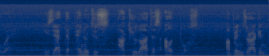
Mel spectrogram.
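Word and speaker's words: Penitus Oculatus: to Commander marrow right away he's at the pen Otis oculus outpost up in drag and reach okay so that's how you pronounce it you know you'd think for the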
